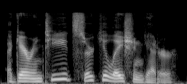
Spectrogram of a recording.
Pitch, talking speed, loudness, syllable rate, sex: 145 Hz, 130 wpm, -18 LUFS, 5.9 syllables/s, female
